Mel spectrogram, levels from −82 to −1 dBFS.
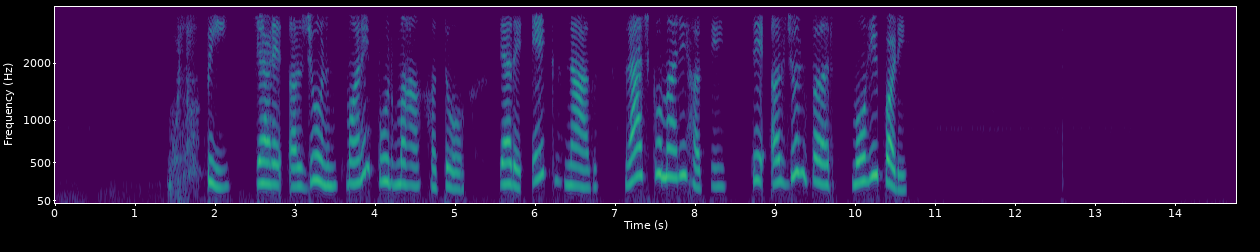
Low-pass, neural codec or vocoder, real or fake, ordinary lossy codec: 3.6 kHz; codec, 16 kHz in and 24 kHz out, 0.6 kbps, FocalCodec, streaming, 4096 codes; fake; none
